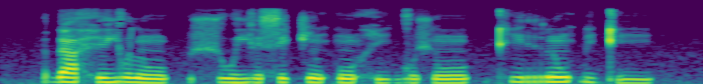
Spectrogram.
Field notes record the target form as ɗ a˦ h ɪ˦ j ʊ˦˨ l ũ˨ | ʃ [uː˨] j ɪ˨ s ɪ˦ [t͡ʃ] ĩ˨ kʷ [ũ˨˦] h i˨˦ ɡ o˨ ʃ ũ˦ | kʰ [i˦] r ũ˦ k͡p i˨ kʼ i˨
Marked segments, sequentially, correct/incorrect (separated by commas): incorrect, correct, incorrect, correct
